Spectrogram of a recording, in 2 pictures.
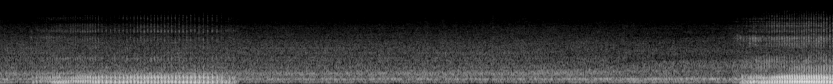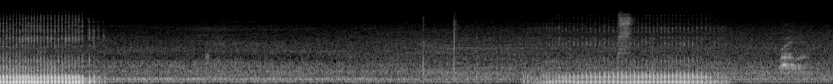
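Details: Dogue de Bordeaux (French Mastiff) sound asleep and not waking, snoring very loudly: deep, rumbling, harsh breaths about two seconds long, three of them, spaced roughly six seconds apart, with a steady low hum between.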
